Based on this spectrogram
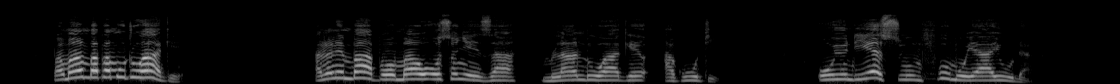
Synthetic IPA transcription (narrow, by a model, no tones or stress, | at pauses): pamambap̬amutuwakɛ̰ | analɛmbap̬ɔmawuɔsɔɲɛza | m̩landuwak̬ɛakuːtḭ | ujundijɛsuɱfumujaːjuːɗa̰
